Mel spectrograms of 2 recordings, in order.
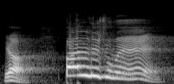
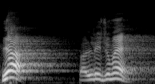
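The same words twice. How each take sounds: First: The stress falls on the word 빨리. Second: The stress falls on the opening word 야. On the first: It urges the person to hurry up. "빨리 좀 하라는 거죠. 빨리" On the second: It is aimed at the person who isn't doing it. "그럼 안 하는 너한테, 빨리 안 하는 너한테고"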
